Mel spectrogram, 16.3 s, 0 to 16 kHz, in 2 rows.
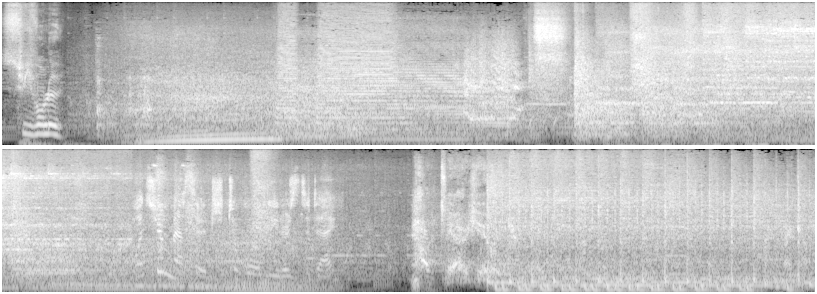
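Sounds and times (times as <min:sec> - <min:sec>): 
speech: 0:00.0 - 0:01.6, 0:09.6 - 0:13.6
dense traffic-like noise: 0:00.0 - 0:15.2
garbage truck engine revving and shifting gears pulling away: 0:00.6 - 0:16.2
garbage truck air brakes hissing: 0:05.0 - 0:09.7, 0:10.4 - 0:11.2.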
